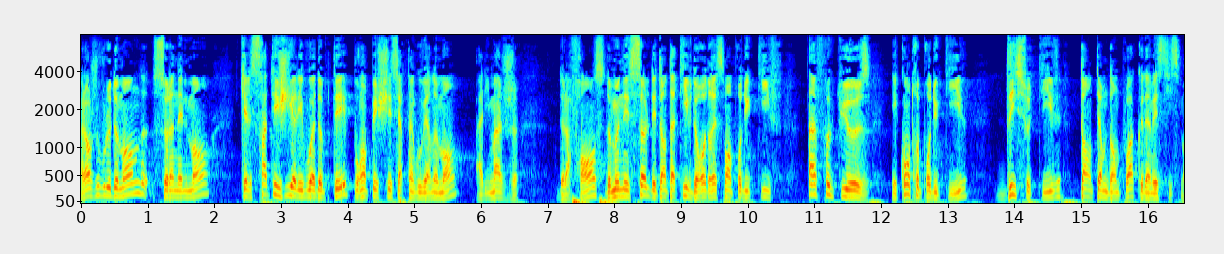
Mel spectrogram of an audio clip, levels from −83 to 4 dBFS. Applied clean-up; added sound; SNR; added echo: none; none; none; none.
